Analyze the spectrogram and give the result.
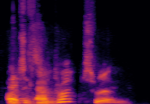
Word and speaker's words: Rutschman: I thought it was Rutschman. I don't know. I don't know how to pronounce it. – It's Rutschman.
